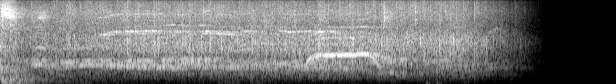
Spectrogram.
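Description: Concert audience applauding and cheering, with a few shouts over the clapping, after the band's last note. The sound fades out about five seconds in.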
